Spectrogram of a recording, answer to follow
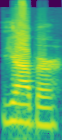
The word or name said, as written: yabber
